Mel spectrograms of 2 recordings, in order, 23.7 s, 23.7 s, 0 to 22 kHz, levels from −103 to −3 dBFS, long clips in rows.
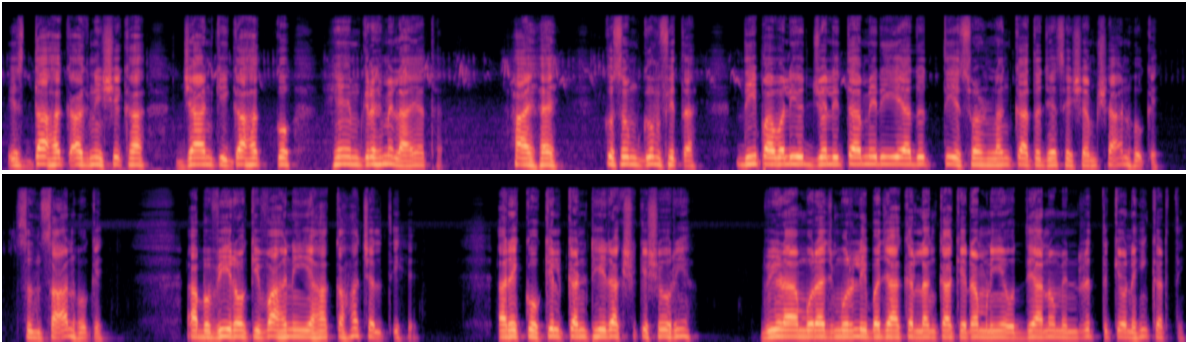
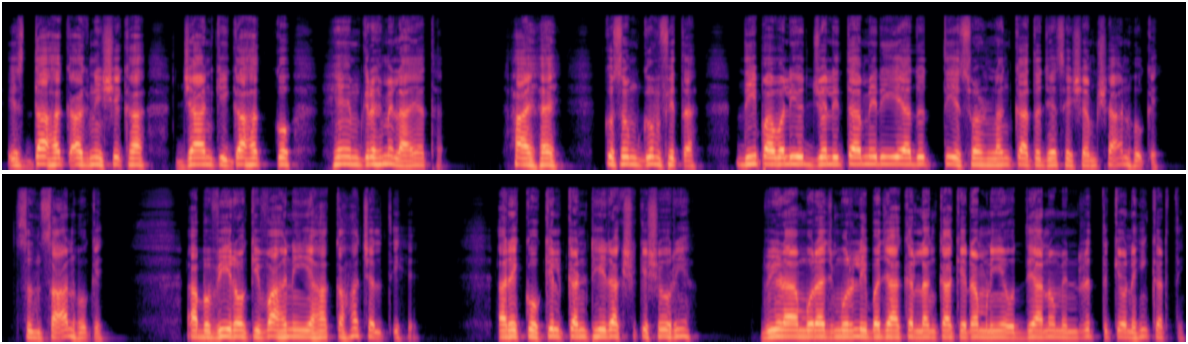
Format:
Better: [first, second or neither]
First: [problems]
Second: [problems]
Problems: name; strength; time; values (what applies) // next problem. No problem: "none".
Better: second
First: animal sounds; faint; throughout; 30 dB below the speech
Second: none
